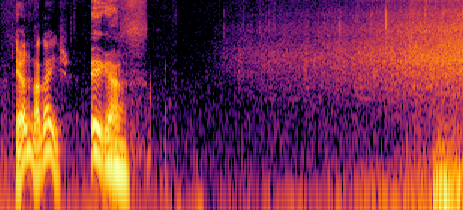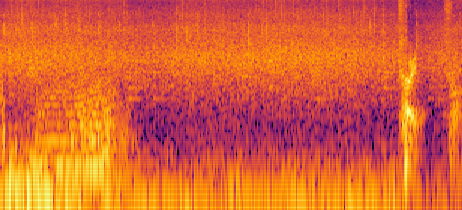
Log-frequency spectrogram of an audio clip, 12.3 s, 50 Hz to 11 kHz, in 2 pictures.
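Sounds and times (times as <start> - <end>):
speech: 0.2 - 1.8
heavy rain pouring: 4.4 - 12.3
low rumbling: 5.7 - 9.5.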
